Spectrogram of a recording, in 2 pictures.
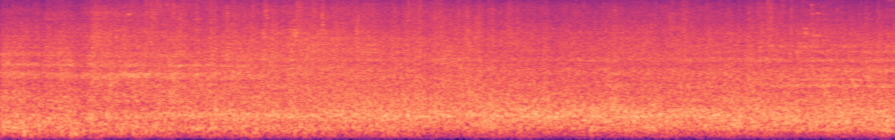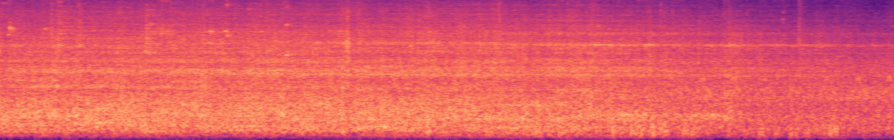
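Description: Freight train wagons rolling past close by: a steady rumble of steel wheels on the rails, with faint high squealing tones. The sound fades near the end as the last wagons go by.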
